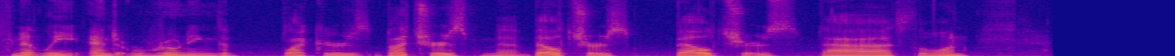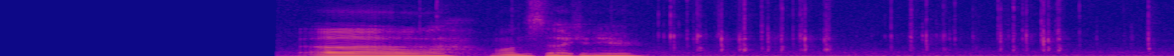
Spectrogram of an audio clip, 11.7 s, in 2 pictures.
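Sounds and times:
speech: 0.0 - 5.1, 7.4 - 9.2
typing on a computer keyboard: 9.2 - 11.7.

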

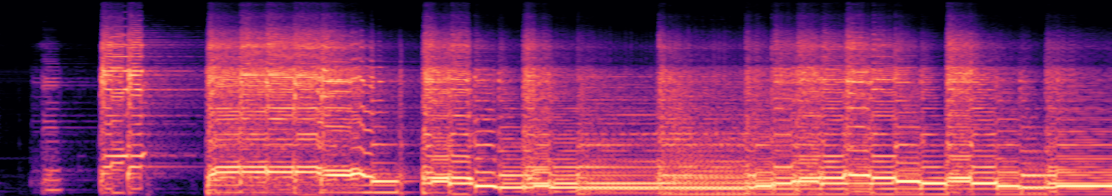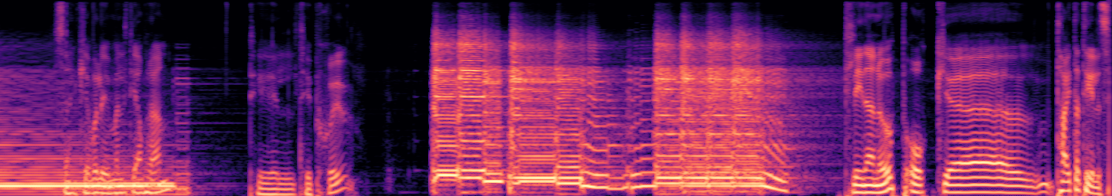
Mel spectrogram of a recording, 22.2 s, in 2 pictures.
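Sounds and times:
loud distorted electric guitar played on the neck pickup: 0.0 - 13.4, 15.5 - 19.6
speech: 19.7 - 22.2.

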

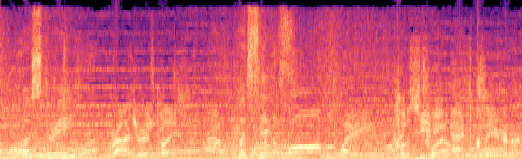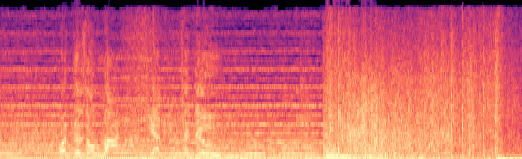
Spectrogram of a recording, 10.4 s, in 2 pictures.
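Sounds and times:
speech: 0.3 - 7.9
gunshot from a homemade gun: 8.4 - 10.4.

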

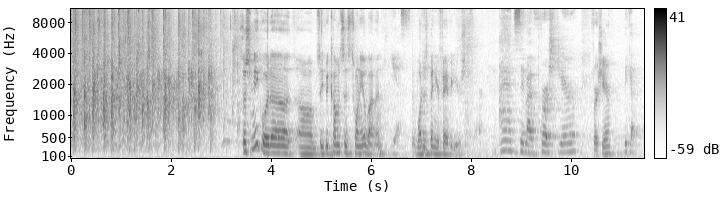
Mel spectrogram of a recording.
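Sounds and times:
round of applause: 0.0 - 3.7
speech: 3.4 - 11.4.

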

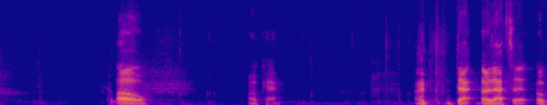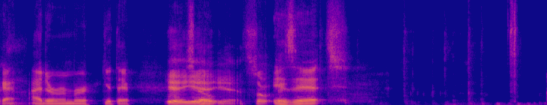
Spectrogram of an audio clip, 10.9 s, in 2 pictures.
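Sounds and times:
speech: 1.1 - 1.6, 2.5 - 2.9, 4.2 - 9.0
typing on a computer keyboard: 9.4 - 10.5.

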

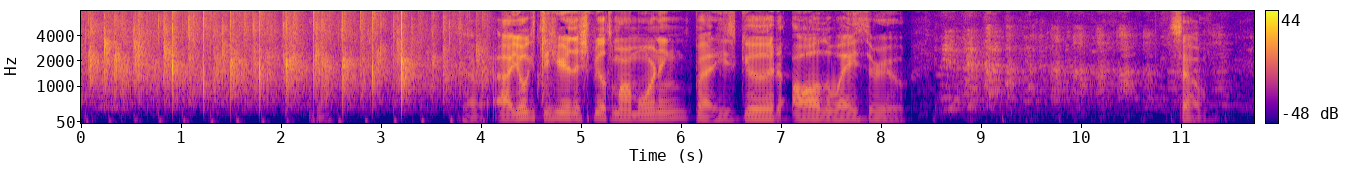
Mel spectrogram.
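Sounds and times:
audience applause: 0.0 - 4.9
speech: 3.8 - 8.4, 11.0 - 11.4
laughter: 8.6 - 11.7.

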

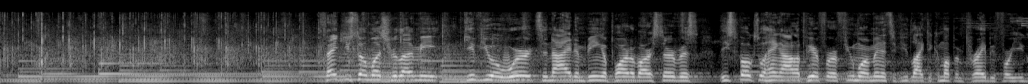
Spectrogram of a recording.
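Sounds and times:
audience hand clapping: 0.0 - 5.0
speech: 3.2 - 10.2.

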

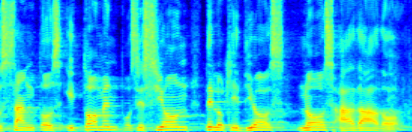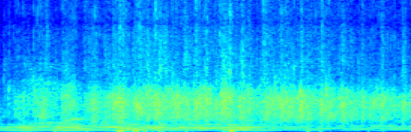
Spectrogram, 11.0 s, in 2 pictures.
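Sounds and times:
speech: 0.0 - 5.5
audience applause: 5.4 - 10.9.

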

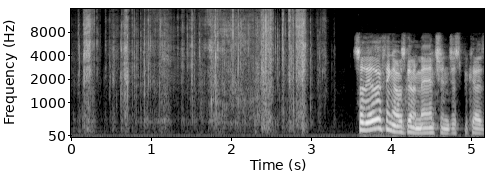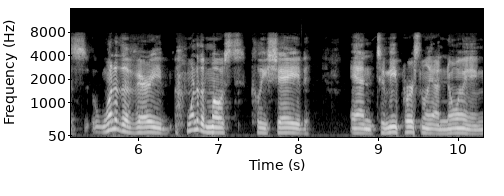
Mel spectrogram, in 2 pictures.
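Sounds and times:
wrapping paper crinkling as a Christmas present is unwrapped: 0.0 - 3.3
speech: 3.6 - 10.3.

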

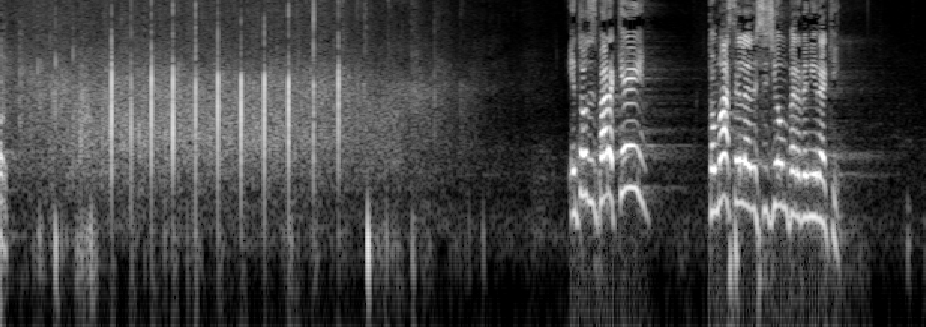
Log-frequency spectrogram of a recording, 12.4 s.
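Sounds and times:
audience applause: 0.0 - 6.5
speech: 7.6 - 8.7, 9.5 - 11.3.

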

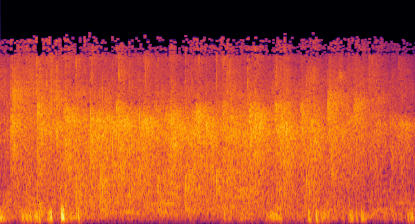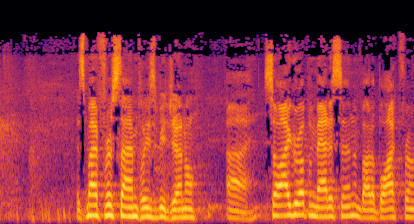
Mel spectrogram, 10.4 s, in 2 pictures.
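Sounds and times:
audience applause: 0.0 - 5.5
speech: 6.2 - 10.3.

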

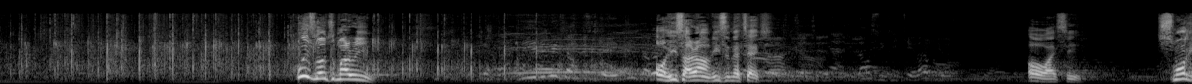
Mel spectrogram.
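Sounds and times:
audience clapping: 0.0 - 6.1
speech: 3.0 - 3.9, 6.6 - 7.8, 10.6 - 10.9, 11.6 - 11.9.

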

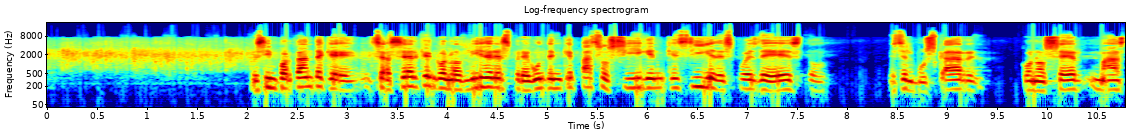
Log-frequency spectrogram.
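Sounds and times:
audience applause: 0.0 - 6.1
speech: 2.1 - 10.7.

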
